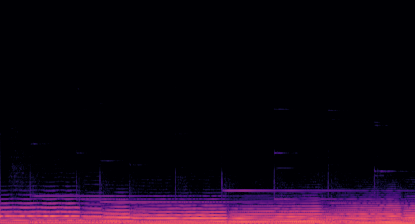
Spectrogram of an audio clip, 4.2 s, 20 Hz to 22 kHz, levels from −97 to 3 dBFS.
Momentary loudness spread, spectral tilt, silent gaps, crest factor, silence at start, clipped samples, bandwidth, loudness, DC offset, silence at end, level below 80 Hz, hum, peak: 3 LU; -11 dB/octave; none; 12 dB; 0 s; under 0.1%; 4 kHz; -32 LUFS; under 0.1%; 0 s; -78 dBFS; none; -20 dBFS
